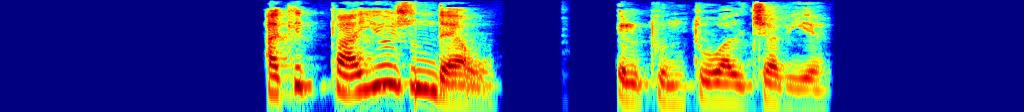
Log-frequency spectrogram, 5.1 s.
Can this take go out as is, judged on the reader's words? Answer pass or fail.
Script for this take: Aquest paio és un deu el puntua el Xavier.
pass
